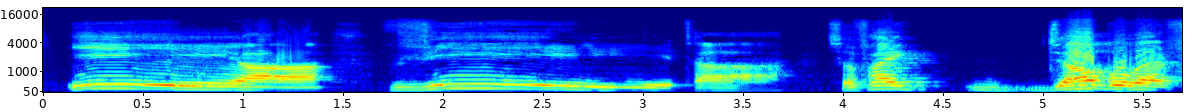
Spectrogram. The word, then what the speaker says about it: vita: So here's a good example of a single T that I hear as a double. So vita. So how do I make a double T versus single T?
